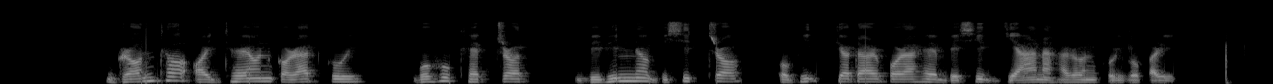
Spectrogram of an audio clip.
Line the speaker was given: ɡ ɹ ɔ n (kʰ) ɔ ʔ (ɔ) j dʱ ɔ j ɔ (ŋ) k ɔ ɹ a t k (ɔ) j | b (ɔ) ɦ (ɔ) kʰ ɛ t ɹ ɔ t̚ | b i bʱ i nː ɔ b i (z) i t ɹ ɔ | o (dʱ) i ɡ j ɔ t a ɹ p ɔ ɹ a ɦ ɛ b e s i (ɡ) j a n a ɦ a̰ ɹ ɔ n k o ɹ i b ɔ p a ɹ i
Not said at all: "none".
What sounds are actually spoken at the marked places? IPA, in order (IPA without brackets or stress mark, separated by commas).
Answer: tʰ, ɔ, n, o, o, u, s, bʱ, ɡ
